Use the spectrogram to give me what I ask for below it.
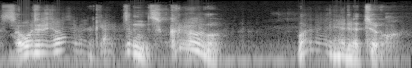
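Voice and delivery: high-pitched boat character; inquisitive talking boat. Acted. Boat asks where the crew is headed, high inquisitive voice. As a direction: ask eagerly in a high cartoonish voice.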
